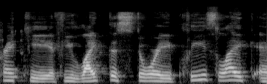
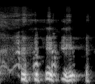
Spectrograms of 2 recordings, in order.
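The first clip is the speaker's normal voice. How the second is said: a short, high, amused laugh; real laugh; 6 semitones higher than usual. Real, not acted. Host laughs at her own joke, light high laugh.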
